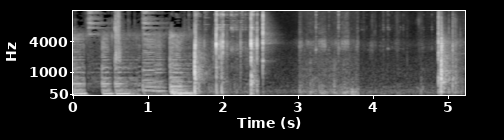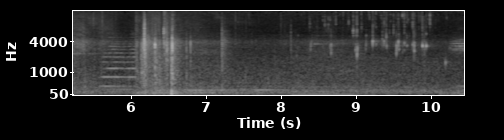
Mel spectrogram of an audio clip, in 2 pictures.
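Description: A short jingly music cue for the first two and a half seconds. Then a knife cuts through a lemon on a paper-covered table, with a single sharp knock near the middle and a brief ringing clink just after. After that there are only faint small handling sounds.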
